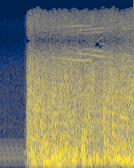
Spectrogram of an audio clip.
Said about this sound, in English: Let the fireworks begin at Thomasville Furniture.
